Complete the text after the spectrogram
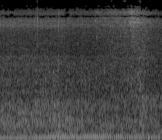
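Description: A motor scooter engine hums as it approaches and passes close by.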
